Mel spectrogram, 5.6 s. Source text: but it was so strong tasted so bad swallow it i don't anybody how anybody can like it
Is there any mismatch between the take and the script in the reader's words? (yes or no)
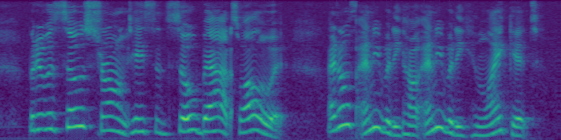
no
